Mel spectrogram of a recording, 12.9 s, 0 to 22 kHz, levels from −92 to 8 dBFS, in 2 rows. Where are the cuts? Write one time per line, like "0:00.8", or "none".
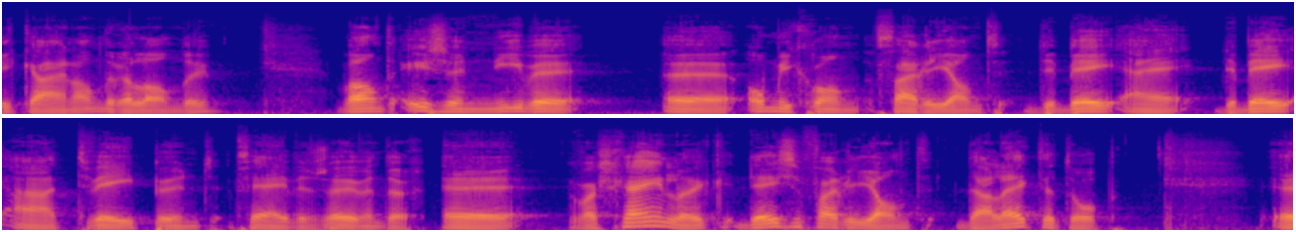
0:02.0
0:08.6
